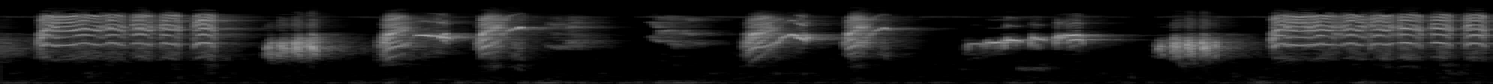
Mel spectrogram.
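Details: Cowet singing on a master recording for songbird training: rapid buzzy rattling trills alternate with squeaky, slurred phrases and lower harsh notes, delivered in close bursts with brief gaps; clean, quiet background.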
